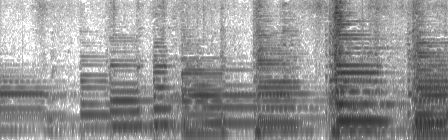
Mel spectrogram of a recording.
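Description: Classical nylon-string guitar played by hand: a short phrase of several plucked notes in quick succession, demonstrating the plain single-note and strummed style of the early popular guitar.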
